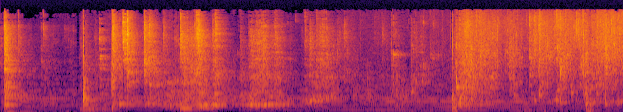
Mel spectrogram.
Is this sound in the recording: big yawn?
no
